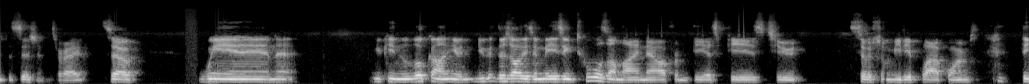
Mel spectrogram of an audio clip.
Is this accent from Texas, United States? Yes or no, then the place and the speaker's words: yes; Texas, United States; I grew up in Texas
